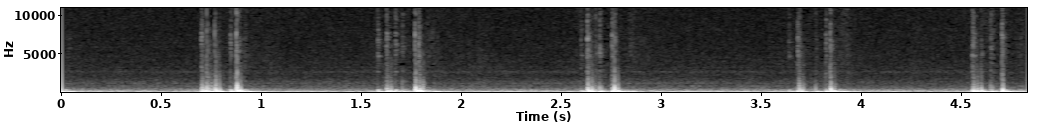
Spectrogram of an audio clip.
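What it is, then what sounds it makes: Metal condenser microphone grille tapped. Fingertips of both hands tap the mesh grille of a large silver metal USB condenser desktop microphone on a stand, picked up directly by the mic being struck. Five evenly spaced bursts of quick double taps come through as dull, deep thuds with a short bright click on top, each dying out almost instantly over a steady low background hum.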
